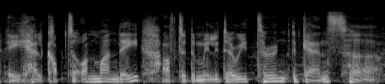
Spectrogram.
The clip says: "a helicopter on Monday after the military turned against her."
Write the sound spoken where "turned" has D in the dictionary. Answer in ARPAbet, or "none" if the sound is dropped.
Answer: none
